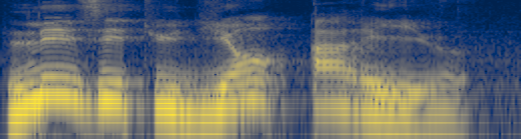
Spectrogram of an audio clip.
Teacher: Nous ne faisons donc pas la liaison entre le S, dernière lettre du mot étudiant, et le verbe arrive, qui commence pourtant par une voyelle, le A. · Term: liaison est interdite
